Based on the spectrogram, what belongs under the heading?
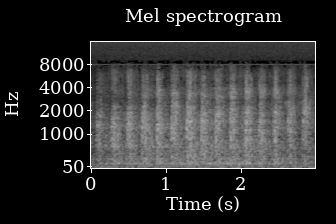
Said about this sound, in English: Eau Claire, all out for Eau Claire. Chicago, Milwaukee, St. Paul and Pacific Railroad. The train pulls into the station on Barstow Street.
